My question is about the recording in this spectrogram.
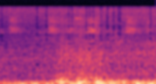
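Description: Low engine rumble of a heavy road vehicle, growing louder from about halfway through.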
